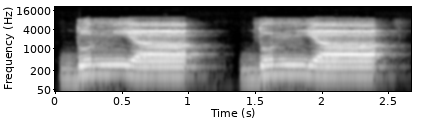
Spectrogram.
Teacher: یہاں پہ اظہار مطلق کر کے پڑھنا ہے، یہاں غنہ نہیں ہوگا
